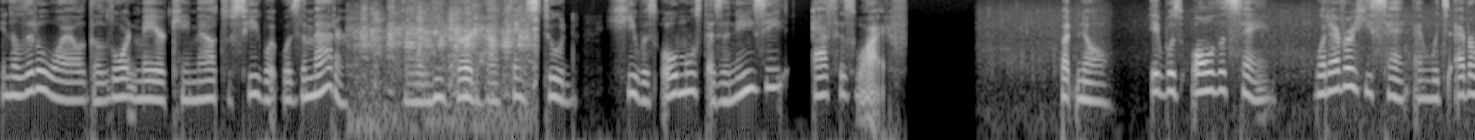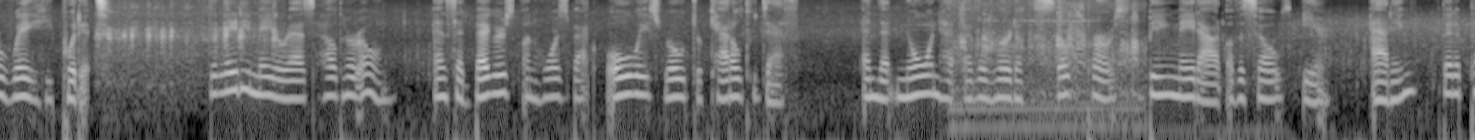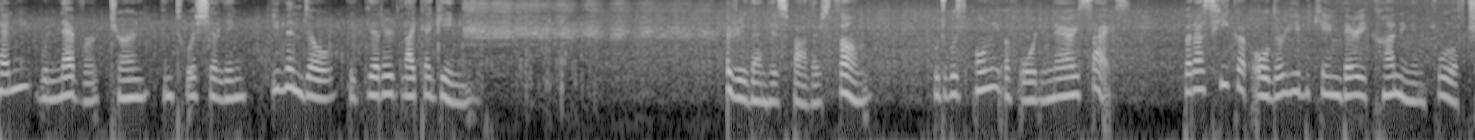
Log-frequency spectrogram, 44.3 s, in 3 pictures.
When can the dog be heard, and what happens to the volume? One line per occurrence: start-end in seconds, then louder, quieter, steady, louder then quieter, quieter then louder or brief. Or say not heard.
not heard.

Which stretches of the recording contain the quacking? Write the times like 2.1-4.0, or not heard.
3.5-5.4, 15.7-17.6, 24.2-26.2, 34.1-36.8.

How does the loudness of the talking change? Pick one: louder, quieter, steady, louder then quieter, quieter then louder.
steady.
